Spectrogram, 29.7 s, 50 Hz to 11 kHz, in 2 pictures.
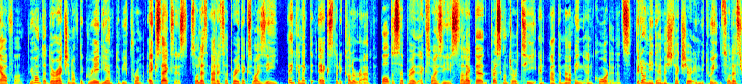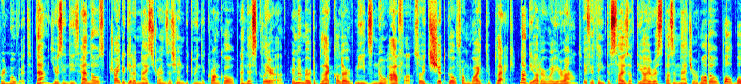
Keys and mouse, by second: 1.3 shift+a, 1.9-3.9 middle drag, 5.1 click, 5.5 click, 6.6 drag, 7.5 shift+a, 10.2 ctrl+t, 12.3-12.9 drag, 14.5 x, 19.1-22.4 drag, 24.6 drag, 25.5 drag, 27.0 click, 28.3 click.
